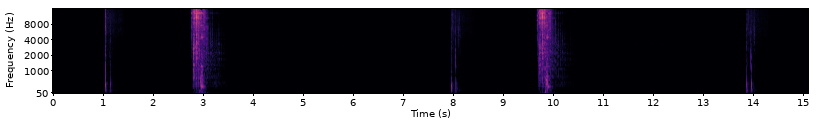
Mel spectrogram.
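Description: Short game interface sounds swoosh now and then.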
